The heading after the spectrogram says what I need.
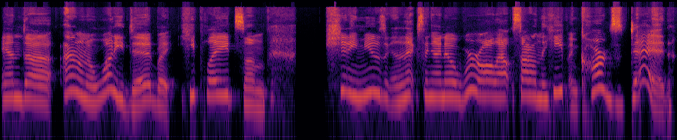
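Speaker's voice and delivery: orc telling his tale. Acted. Orc reporting a death to Carver, agitated. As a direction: recount the bad news in character.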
